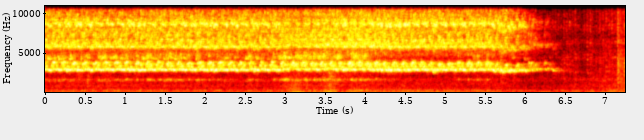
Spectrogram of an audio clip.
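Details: 1980 Chevy C10 square body pickup, long-abandoned, running after the fuel line was put back together: steady high shrill squeal rides over the idling engine the whole time, loose drive belt slipping on pulleys. Belt squeal.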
